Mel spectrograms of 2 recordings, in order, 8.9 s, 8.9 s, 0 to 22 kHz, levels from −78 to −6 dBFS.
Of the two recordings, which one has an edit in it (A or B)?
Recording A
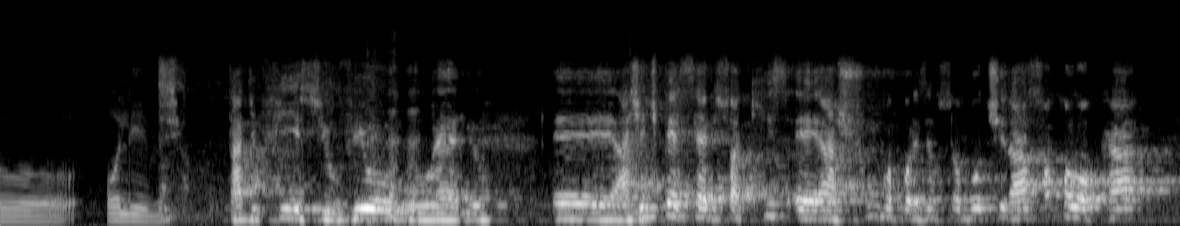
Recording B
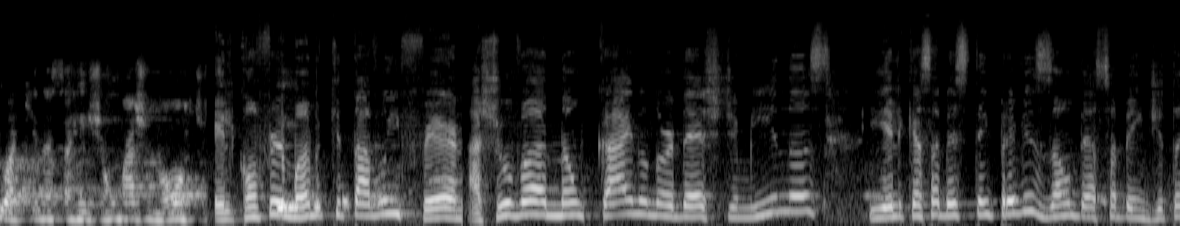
B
